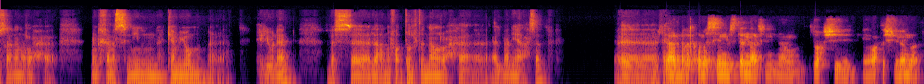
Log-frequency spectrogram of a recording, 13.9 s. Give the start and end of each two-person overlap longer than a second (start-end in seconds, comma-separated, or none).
none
